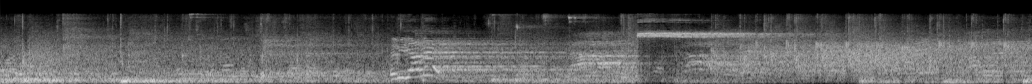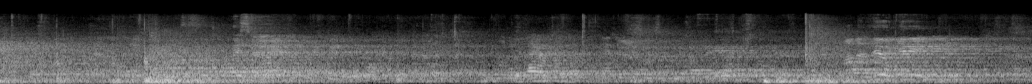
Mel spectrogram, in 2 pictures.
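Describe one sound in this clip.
Young men shout and call out in a large echoing hall.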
